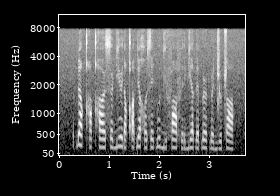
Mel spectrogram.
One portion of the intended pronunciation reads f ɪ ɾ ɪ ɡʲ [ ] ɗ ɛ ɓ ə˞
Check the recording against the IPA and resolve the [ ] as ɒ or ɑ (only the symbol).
ɑ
